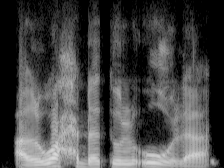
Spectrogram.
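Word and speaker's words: الوحدة الأولى: Al-wahdatu al-ula. Wahdatu al-ula. Sekali lagi. Al-wahdatu al-ula. Al-wahdatu al-ula. Ustaz, ini nggak bisa disambung bacanya, Ustaz. Bisa. Kita kalau sambung begini jadinya. Al-wahdatul ula.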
